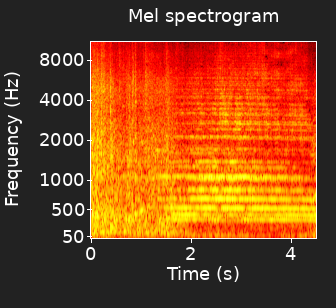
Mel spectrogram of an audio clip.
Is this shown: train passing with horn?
yes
